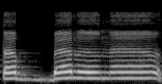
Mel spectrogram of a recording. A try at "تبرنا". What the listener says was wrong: Jangan tabarna. Tabarna dia tipis. Tabaru. Tebal. Tabaru. تبرنا تتبيرا.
